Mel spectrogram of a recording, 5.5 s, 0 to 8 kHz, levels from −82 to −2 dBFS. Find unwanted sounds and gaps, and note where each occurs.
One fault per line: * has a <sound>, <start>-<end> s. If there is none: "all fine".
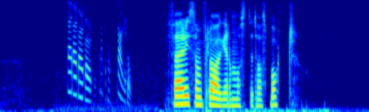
* has a chirp, 1.0-2.0 s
